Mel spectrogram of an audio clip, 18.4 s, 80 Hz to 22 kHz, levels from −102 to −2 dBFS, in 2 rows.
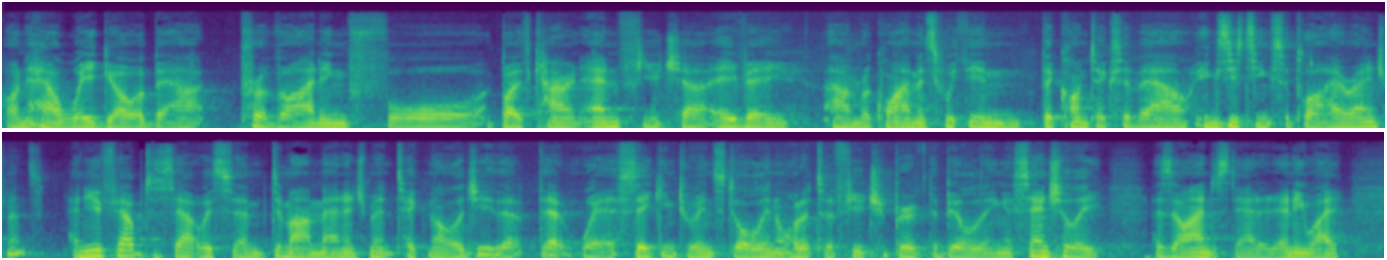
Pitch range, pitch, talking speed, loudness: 130-145 Hz, 135 Hz, 165 wpm, -19 LUFS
